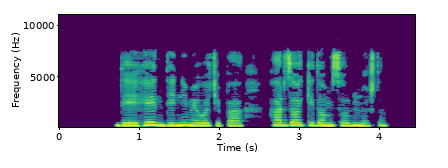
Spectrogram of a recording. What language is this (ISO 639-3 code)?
pus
